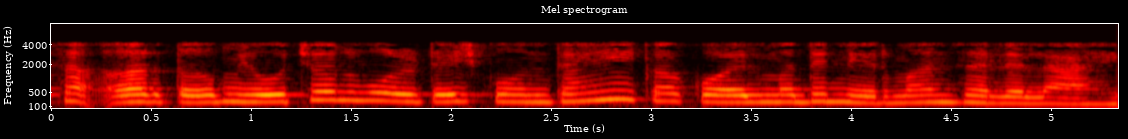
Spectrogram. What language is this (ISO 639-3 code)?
mar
